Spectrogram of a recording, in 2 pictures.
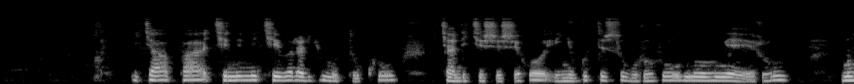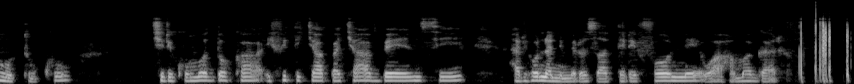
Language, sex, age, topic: Kinyarwanda, female, 36-49, finance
